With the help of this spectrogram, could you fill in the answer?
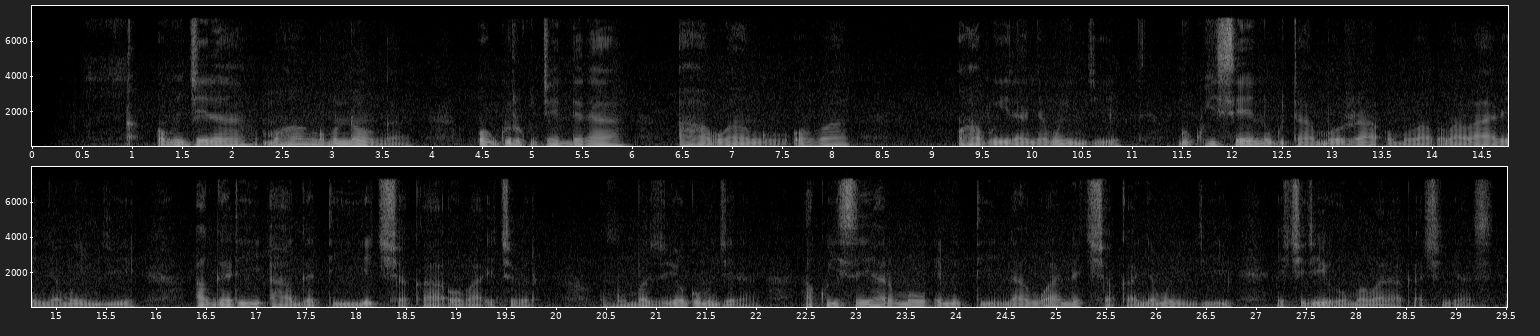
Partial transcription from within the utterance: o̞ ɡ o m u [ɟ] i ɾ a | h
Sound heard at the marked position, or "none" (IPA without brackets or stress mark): ɟ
